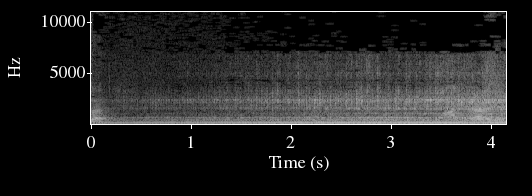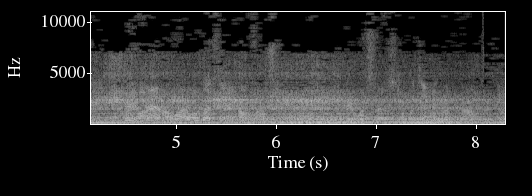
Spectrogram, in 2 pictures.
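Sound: helicopter approaching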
